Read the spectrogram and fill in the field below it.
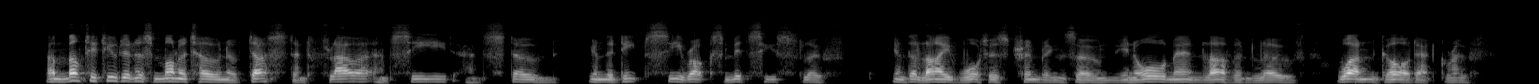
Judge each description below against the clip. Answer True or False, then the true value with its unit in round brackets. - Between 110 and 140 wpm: True (135 wpm)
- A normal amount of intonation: True (3.4 semitones)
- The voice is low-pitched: True (115 Hz)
